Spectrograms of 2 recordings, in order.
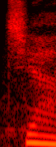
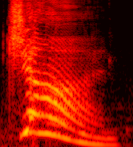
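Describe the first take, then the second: First: The name is said very softly. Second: The name is said at normal loudness.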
